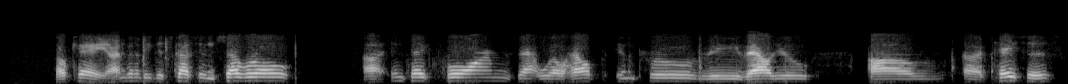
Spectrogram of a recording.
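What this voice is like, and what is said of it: Slightly hoarse voice. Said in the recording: “little hoarse here”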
